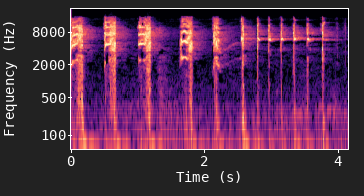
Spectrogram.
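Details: ['Long-tailed shrike giving five loud grating buzzy notes, then a faster run of short sharp ticks over a thin steady high whistle.']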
